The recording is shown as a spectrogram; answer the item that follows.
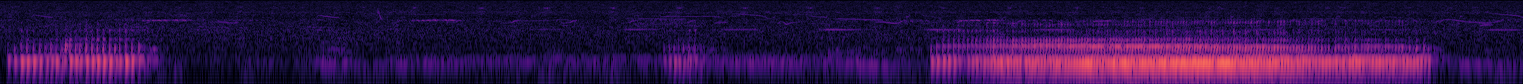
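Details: Buffalo bellowing: a short, low, roar-like grunt, then after a quiet pause a long, loud, sustained bellow lasting about two and a half seconds, rough and droning with a steady low tone.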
